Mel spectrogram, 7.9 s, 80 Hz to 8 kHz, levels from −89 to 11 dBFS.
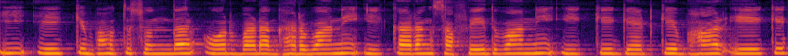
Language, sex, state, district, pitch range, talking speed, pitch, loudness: Hindi, female, Bihar, Kishanganj, 225-240 Hz, 135 wpm, 230 Hz, -15 LUFS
